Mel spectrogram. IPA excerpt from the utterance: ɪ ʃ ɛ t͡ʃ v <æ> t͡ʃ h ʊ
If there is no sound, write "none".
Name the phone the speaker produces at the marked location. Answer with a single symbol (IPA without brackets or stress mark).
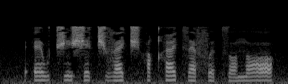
æ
